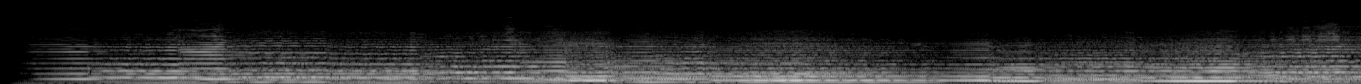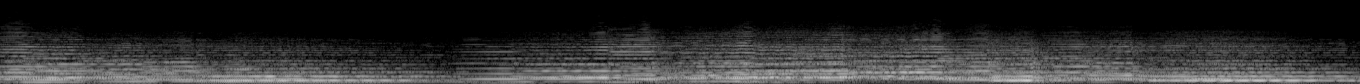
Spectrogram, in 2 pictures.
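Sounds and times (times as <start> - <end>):
andante cantabile cello piece: 0.2 - 27.2.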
